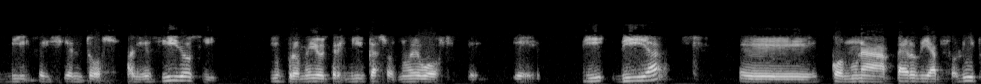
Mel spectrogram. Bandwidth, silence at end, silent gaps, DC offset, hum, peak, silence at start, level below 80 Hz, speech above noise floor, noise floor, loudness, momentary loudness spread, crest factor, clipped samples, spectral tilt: 6.6 kHz; 0.05 s; none; under 0.1%; none; 0 dBFS; 0.1 s; -64 dBFS; 23 dB; -41 dBFS; -17 LUFS; 17 LU; 18 dB; under 0.1%; -6 dB/octave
